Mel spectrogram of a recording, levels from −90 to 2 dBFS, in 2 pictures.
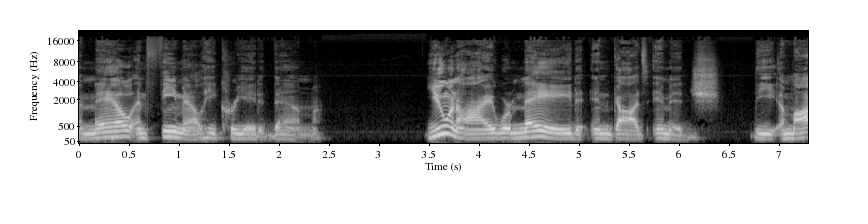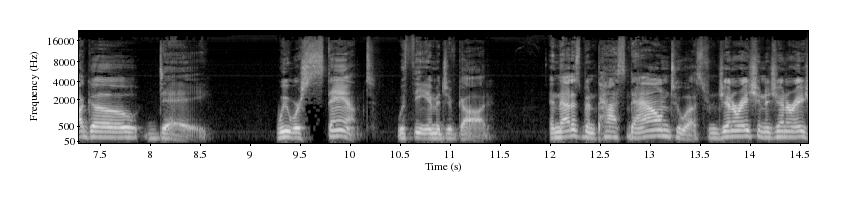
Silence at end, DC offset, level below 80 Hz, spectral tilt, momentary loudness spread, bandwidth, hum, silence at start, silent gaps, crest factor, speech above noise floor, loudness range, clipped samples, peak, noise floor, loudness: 0 s; under 0.1%; -60 dBFS; -4.5 dB/octave; 12 LU; 19 kHz; none; 0 s; none; 18 dB; 46 dB; 3 LU; under 0.1%; -2 dBFS; -66 dBFS; -20 LUFS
